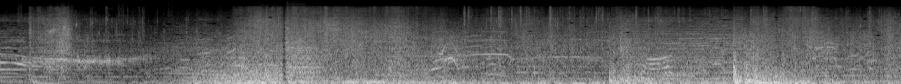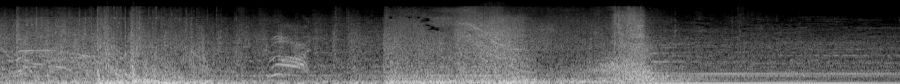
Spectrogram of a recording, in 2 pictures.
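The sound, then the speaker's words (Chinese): Explosions and collapsing structures at a race stadium grandstand in a disaster film: heavy, loud booms and dense rumbling that go on without a break, with several sharper blasts standing out. “看台上相互踩踏、爆炸、坍塌，飞来的轮胎最先把机修工老婆爆头，接着拖车男夫妻双双拦腰砍断。”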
